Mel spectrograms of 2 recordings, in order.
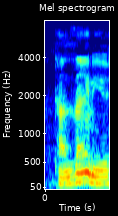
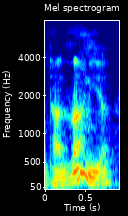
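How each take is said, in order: First: "Tanzania" as tan-ZAY-nee-uh. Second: "Tanzania" with an open a, tan-za-NEE-a. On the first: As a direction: say "Tanzania" the American way, with a long ay. Repeats name in other pronunciation. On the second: Says country name two ways. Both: Shown as a demonstration.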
